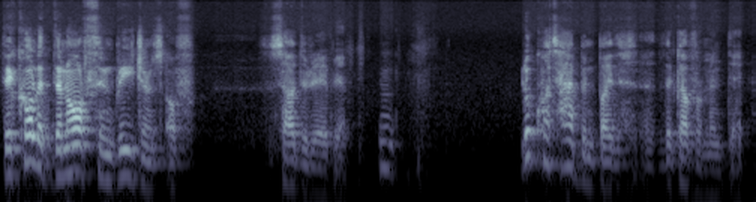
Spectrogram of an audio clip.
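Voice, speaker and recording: A man delivering an impassioned monologue to camera, heated and repetitive, swinging between loud outbursts and low muttering. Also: big pitch swings, normal speed.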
